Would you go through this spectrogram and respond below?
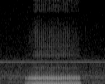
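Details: Adopted female dog whose loud snoring keeps the owner awake: a single drawn-out, buzzing, tonal snore lasting about a second over a faint steady hum; snoring in her sleep.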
